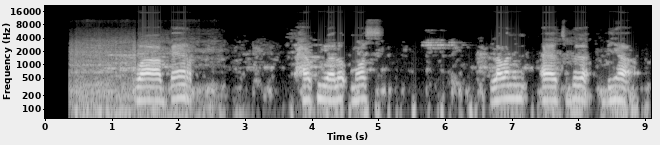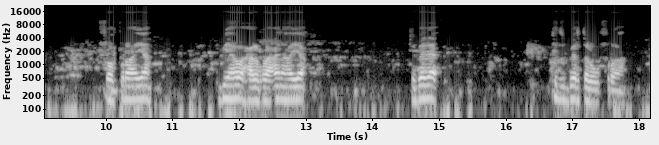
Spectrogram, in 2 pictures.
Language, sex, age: Somali, male, 18-24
